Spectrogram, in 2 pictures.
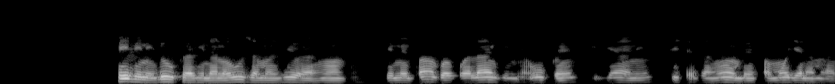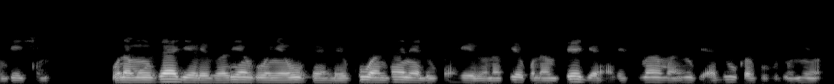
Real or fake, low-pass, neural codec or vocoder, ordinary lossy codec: real; 3.6 kHz; none; Opus, 64 kbps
